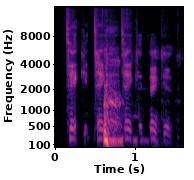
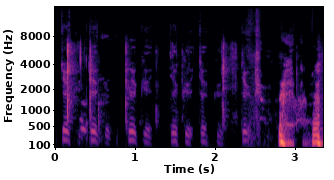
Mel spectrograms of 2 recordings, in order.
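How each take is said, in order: First: Breathy hushed chant, much softer; whispered. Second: Nigerian accent. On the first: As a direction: whisper it close to the mic. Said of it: "doing the Nigerian voice". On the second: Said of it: "like doing the Nigerian voice". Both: Shown as a demonstration.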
